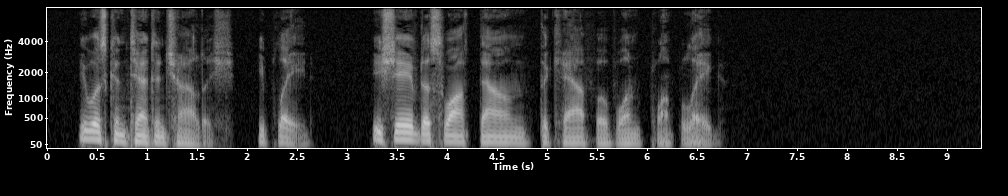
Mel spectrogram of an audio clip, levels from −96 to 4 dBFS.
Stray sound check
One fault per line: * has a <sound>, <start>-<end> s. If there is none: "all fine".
all fine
